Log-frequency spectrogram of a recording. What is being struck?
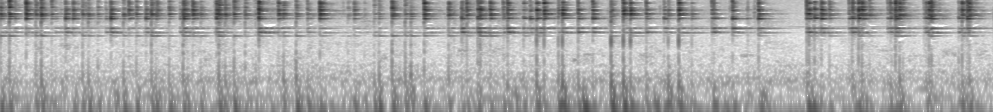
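Glass bottle of cider vinegar.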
